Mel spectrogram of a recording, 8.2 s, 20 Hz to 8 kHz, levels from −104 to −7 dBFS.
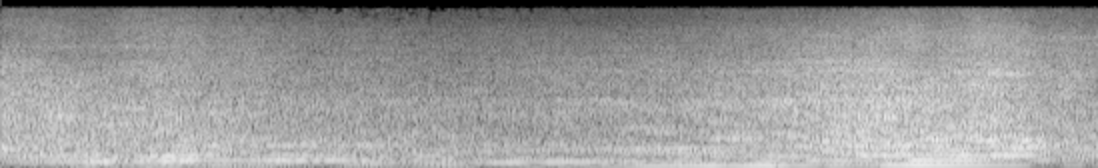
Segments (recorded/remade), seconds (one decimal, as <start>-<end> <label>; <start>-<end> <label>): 0.0-3.5 remade; 3.5-5.1 recorded; 5.1-8.2 remade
